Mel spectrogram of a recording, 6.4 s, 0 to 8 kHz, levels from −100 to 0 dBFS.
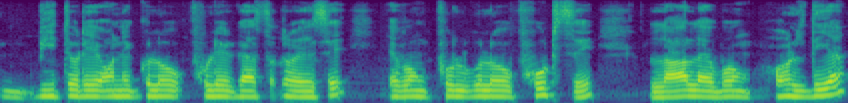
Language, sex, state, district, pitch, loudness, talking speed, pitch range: Bengali, male, West Bengal, Alipurduar, 130 Hz, -16 LUFS, 105 wpm, 125-135 Hz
